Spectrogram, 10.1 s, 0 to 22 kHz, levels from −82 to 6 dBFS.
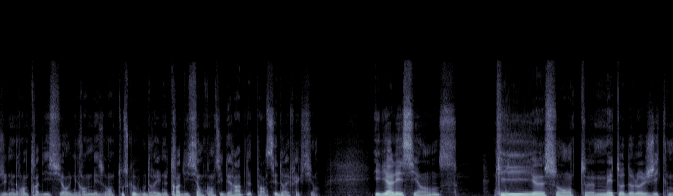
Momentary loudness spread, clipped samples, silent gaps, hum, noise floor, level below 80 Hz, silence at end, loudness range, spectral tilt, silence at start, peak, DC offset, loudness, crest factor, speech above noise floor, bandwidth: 15 LU; under 0.1%; none; none; -62 dBFS; -60 dBFS; 0 s; 8 LU; -5.5 dB/octave; 0 s; -8 dBFS; under 0.1%; -28 LUFS; 20 dB; 34 dB; 15 kHz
